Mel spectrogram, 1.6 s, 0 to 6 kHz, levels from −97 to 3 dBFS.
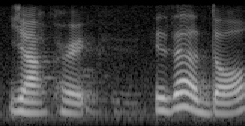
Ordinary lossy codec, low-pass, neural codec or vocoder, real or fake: none; 5.4 kHz; none; real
